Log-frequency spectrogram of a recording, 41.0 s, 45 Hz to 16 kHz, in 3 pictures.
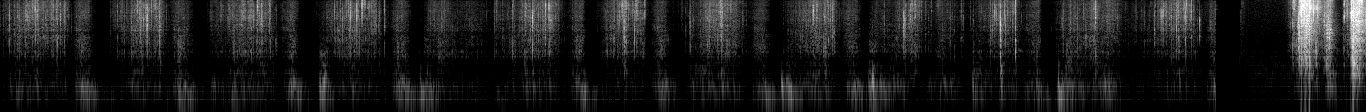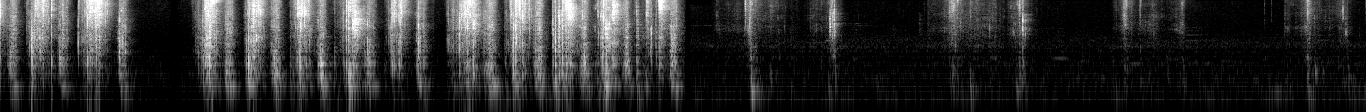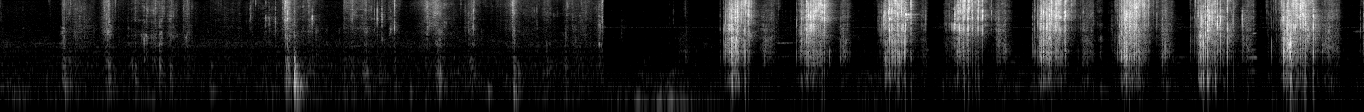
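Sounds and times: slime crackling and popping: 0.0 - 12.2, 12.9 - 15.0, 15.6 - 20.6, 34.5 - 40.9.

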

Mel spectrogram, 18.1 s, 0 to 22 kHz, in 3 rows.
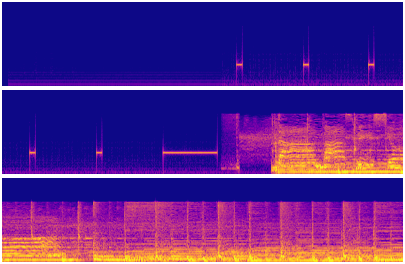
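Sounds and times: music: 9.3 - 18.0.

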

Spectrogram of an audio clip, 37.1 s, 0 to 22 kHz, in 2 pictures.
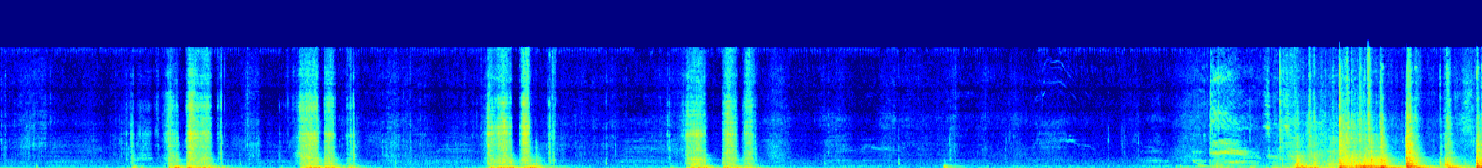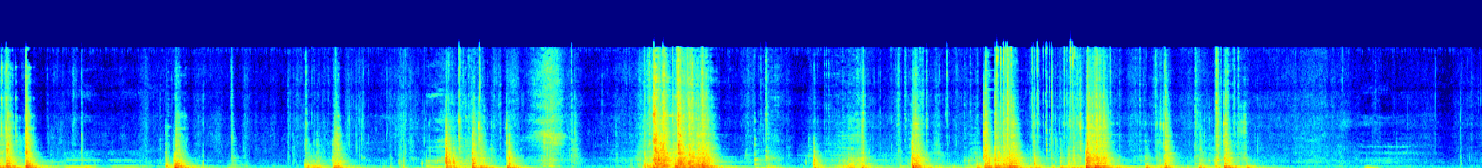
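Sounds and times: file rasping on chainsaw chain: 3.7 - 4.4, 8.5 - 9.5.

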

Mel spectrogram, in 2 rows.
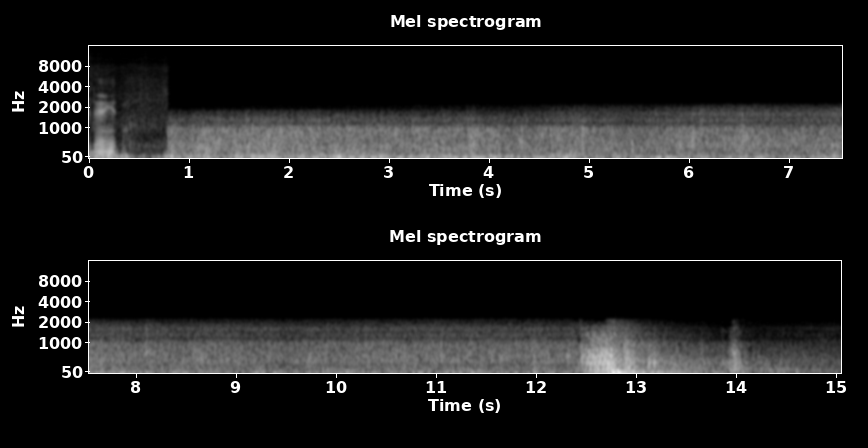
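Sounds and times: muffled rumbling: 0.0 - 7.6.

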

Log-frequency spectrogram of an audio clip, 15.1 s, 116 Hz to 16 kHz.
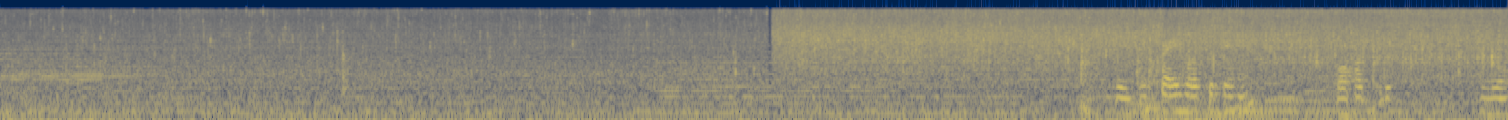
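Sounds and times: soft background music: 0.0 - 2.1, 6.4 - 15.0
chicken sizzling in hot oil: 0.0 - 15.0.

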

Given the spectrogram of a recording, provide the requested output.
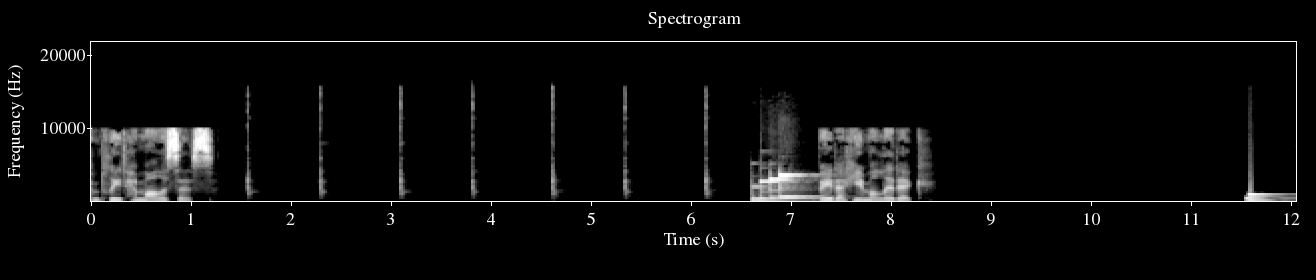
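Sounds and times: clock ticking: 1.6 - 6.6
chime: 6.6 - 7.5.

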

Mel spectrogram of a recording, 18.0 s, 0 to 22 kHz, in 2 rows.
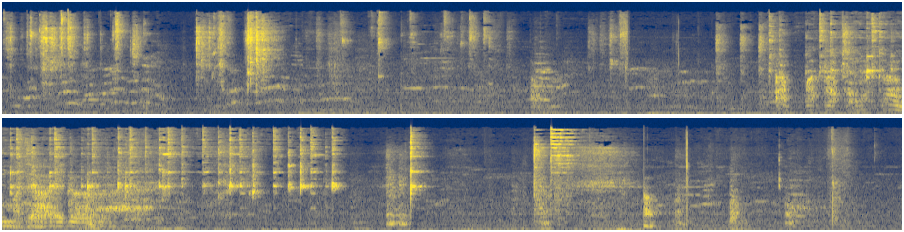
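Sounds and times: spoon clinking in steel tumbler: 7.4 - 12.4.

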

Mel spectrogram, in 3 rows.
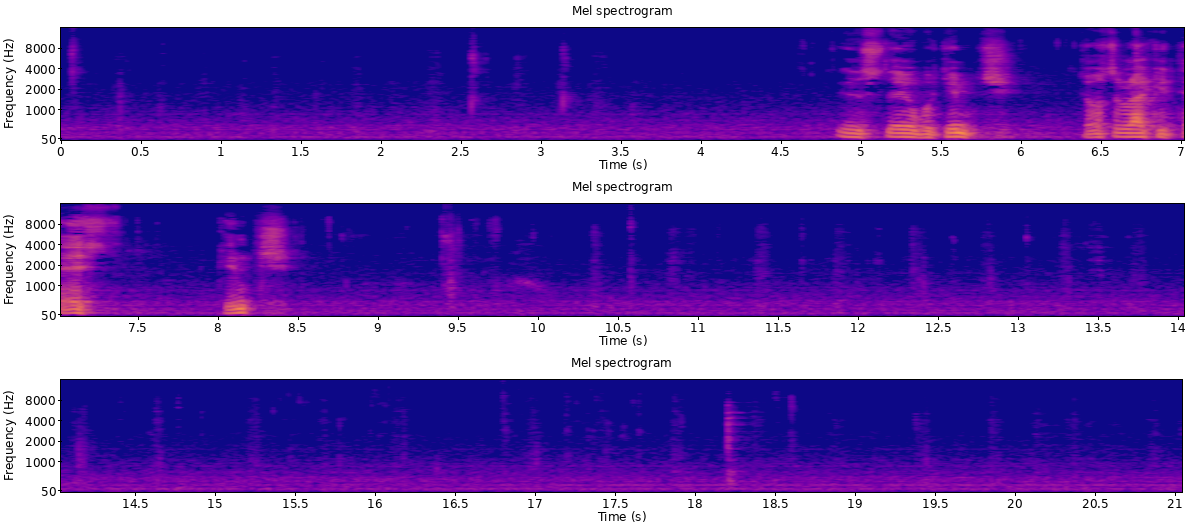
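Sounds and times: chewing: 0.0 - 3.6, 8.6 - 21.0.

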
